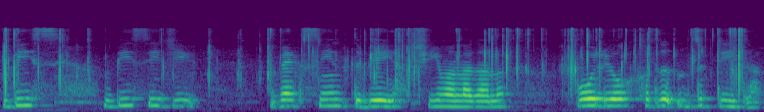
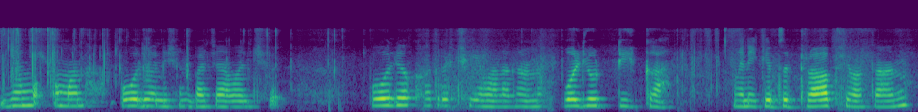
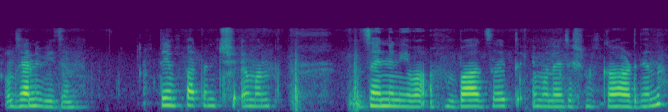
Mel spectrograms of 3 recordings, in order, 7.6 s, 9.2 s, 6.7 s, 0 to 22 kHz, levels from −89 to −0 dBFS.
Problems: constant background noise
